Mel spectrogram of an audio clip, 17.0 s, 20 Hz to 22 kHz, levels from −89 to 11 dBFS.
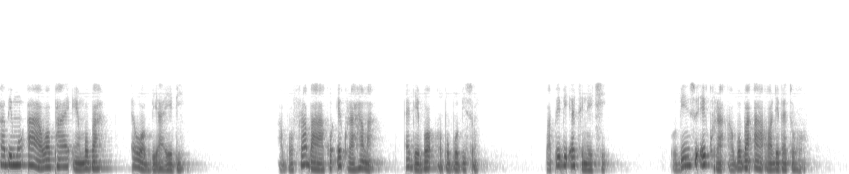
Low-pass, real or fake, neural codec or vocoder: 3.6 kHz; real; none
